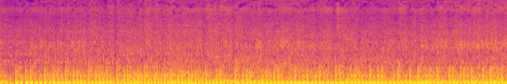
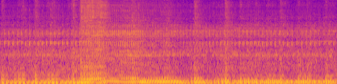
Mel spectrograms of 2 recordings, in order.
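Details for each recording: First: Yamaha RX-King two-stroke motorcycle serviced for rough engine noise: steady, busy drone holds even speed without stumbling or misfires, running normally. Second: Yamaha RX-King two-stroke with rough engine noise: an uneven knocking beneath the buzzy exhaust is heard as a worn connecting rod; engine to be torn down with con-rod replacement expected.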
